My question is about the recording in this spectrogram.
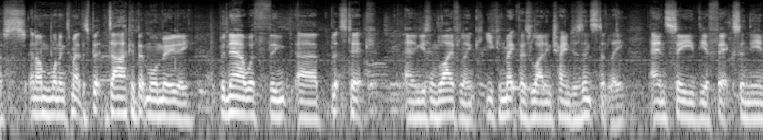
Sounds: speech

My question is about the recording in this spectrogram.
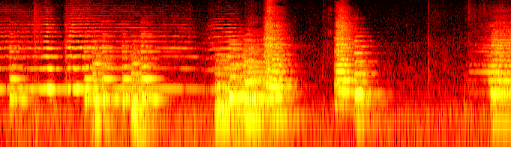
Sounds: musical instrument, music, fiddle

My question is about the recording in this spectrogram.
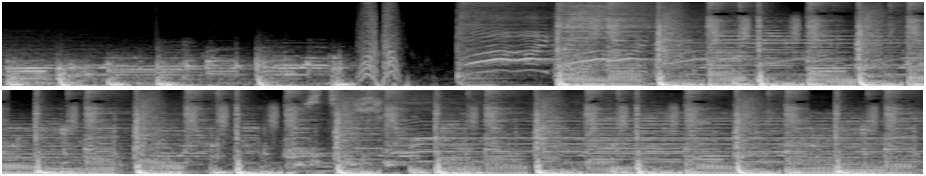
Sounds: scratching (performance technique)

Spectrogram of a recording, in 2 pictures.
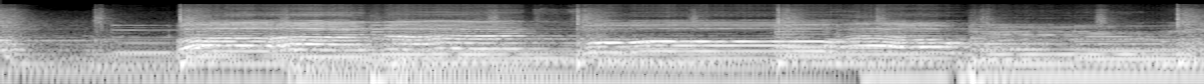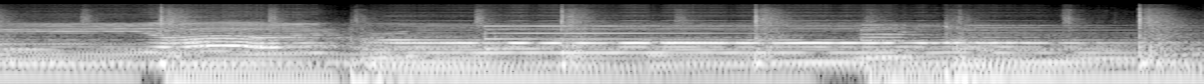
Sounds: gospel music, music

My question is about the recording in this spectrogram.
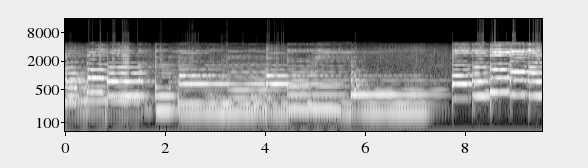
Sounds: strum, plucked string instrument, guitar, electric guitar, music, musical instrument

